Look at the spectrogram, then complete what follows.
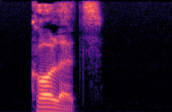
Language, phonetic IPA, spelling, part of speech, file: Polish, [ˈkɔlɛt͡s], kolec, noun, Pl-kolec.ogg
